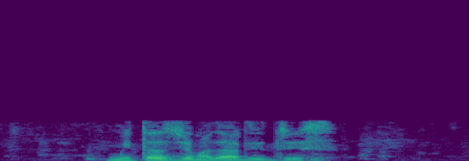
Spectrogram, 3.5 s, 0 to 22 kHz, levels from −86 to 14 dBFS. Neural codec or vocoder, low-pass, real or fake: none; 5.4 kHz; real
